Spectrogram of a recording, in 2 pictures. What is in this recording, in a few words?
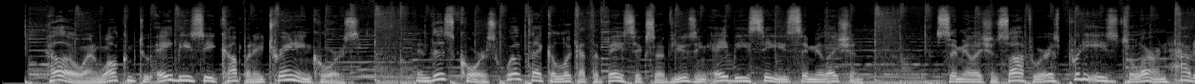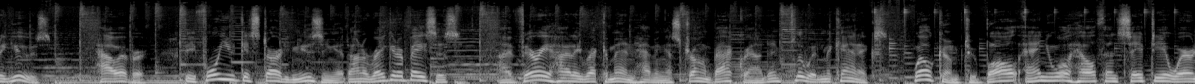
Narration, Medical, Male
